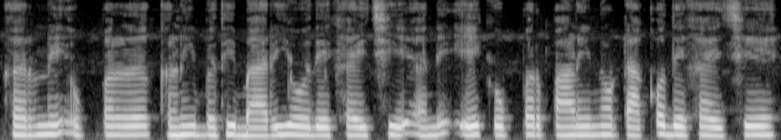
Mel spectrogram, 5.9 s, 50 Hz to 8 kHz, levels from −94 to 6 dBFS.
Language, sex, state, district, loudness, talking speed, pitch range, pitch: Gujarati, female, Gujarat, Valsad, -13 LUFS, 145 wpm, 175-185 Hz, 180 Hz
